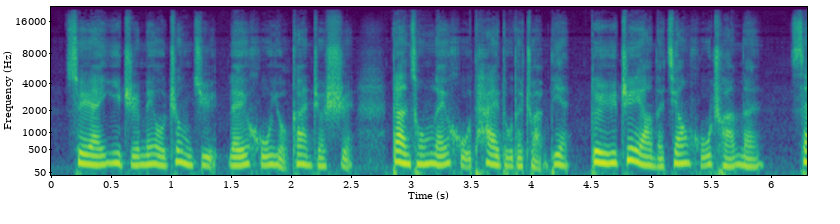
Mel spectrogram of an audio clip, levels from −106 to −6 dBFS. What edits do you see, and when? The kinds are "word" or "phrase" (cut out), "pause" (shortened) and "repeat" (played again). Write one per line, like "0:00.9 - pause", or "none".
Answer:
0:04.4 - pause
